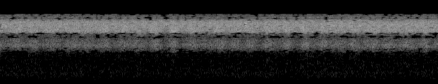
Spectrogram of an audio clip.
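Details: Continuous shrill buzzing of many cicadas in the French Provence summer, a uniform high hiss holding the same level throughout, with no other clear sounds.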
